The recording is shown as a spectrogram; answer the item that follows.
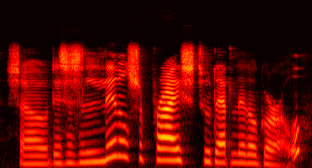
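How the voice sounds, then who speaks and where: A woman from the Netherlands, chatting casually and haltingly on a livestream as she draws, thinking aloud. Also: mid-range voice, lively intonation, pushed and bright, muffled recording. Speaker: livestreaming webcomic artist. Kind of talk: casual livestream chat while drawing.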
